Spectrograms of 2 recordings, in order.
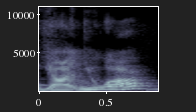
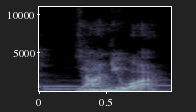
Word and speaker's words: Januar: you would in German because in German the J makes a y sound so Yan you are and you're good Yan you are then you have February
